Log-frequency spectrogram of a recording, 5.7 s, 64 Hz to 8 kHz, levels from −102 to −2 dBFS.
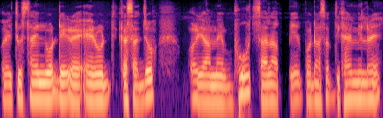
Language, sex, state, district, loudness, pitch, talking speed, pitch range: Hindi, male, Arunachal Pradesh, Papum Pare, -17 LUFS, 130 Hz, 135 wpm, 125-140 Hz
